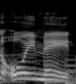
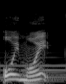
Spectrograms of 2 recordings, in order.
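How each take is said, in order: First: The word mate has a plain vowel. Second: The word mate sounds like moit, Australian-like. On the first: "Not even oi mate" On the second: "that sounds Australian"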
